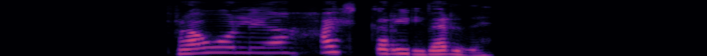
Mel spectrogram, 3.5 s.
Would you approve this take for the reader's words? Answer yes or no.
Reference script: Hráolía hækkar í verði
yes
